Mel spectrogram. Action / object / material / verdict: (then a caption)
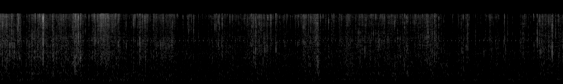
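scrape / thin plastic film wrapper / plastic / none. A thin, clear plastic film wrapper is balled up and crumpled with the fingertips. It makes a quiet, continuous, irregular crinkling and crackling that is almost all bright and high, with no low end.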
